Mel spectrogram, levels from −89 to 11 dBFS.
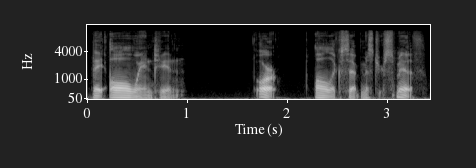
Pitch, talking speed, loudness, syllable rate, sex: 95 Hz, 140 wpm, -18 LUFS, 4.6 syllables/s, male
